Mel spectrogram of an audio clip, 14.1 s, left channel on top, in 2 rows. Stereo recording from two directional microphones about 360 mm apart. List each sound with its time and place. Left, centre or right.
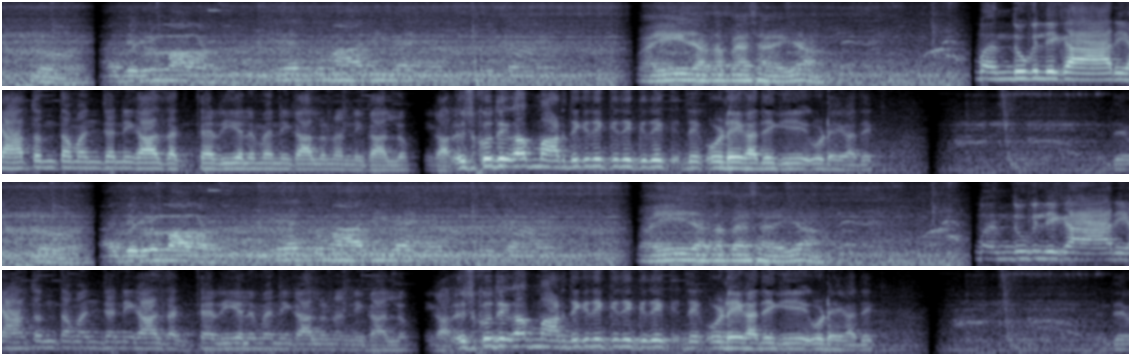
0.3 s a man's voice: left
0.7 s speech: centre
3.2 s a sound: centre
4.2 s speech: centre
6.0 s speech: centre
